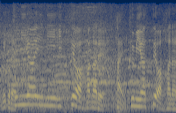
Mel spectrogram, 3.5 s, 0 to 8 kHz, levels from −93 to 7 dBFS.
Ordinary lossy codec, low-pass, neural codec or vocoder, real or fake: none; 7.2 kHz; none; real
